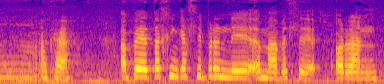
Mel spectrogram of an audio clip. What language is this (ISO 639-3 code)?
cym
